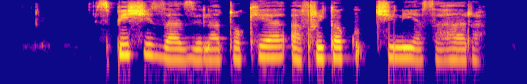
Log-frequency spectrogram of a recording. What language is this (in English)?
Swahili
